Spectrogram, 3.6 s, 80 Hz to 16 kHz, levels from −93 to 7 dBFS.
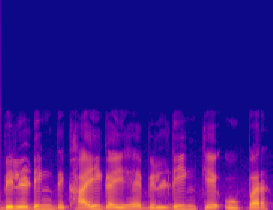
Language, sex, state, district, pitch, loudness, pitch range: Hindi, male, Uttar Pradesh, Lucknow, 170 Hz, -18 LUFS, 155-190 Hz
